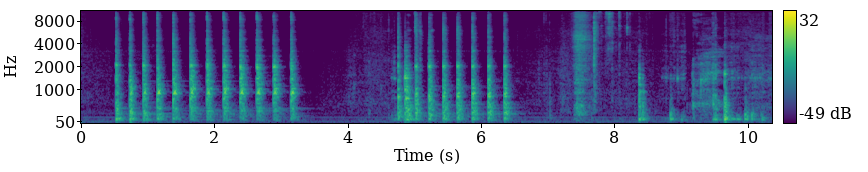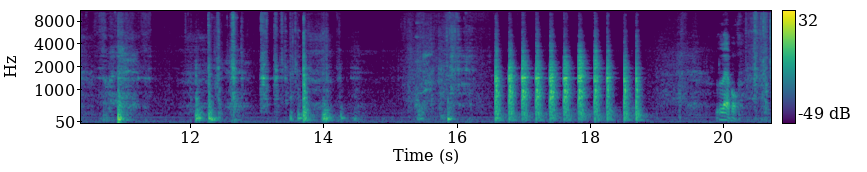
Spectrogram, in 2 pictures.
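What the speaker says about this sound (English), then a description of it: "Hammer." A hammer striking repeatedly during room renovation, several bursts of fast, sharp, ringing blows separated by pauses, close and loud, with some handling clatter and someone talking between bursts.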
